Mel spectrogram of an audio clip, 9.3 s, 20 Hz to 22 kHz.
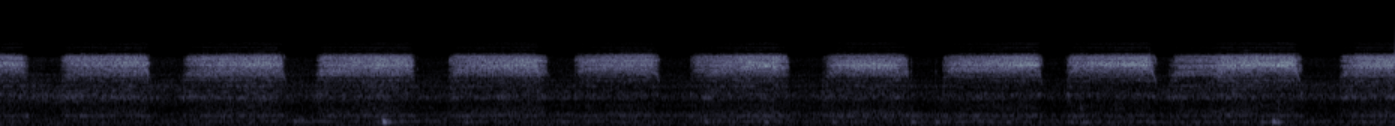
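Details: Owlets begging as a large rodent is delivered, 23 March 2015 around 12:52; harsh hissing screeches about half a second long, repeated steadily with short gaps, one after another for the whole stretch.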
